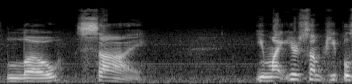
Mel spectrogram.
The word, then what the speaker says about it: loci: the plural and it's low psi you might hear some people say low chi but ci generally says like in city circular so ci usually says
